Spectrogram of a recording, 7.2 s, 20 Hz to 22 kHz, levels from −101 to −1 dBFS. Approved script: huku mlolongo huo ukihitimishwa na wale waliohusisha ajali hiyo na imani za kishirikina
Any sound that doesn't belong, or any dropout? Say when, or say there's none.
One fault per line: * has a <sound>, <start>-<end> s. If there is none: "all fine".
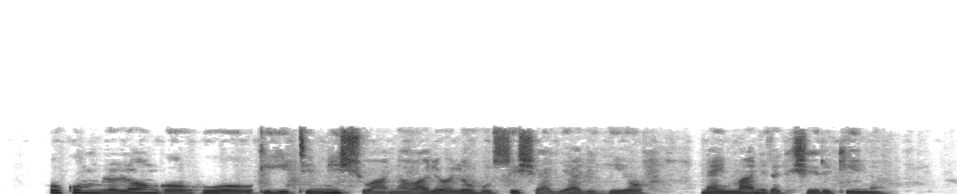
all fine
